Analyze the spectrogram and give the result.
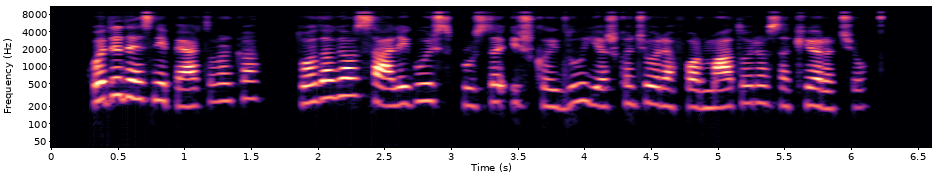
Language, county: Lithuanian, Marijampolė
